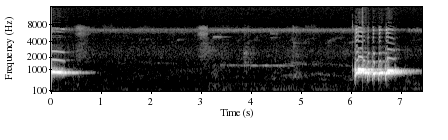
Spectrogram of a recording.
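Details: Zebra dove of the Bangkok type (perkutut bangkok), singing actively as a lure to set other doves singing: two rolling, pulsed coos around one low pitch, one at the start and one near the end, with silence between.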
